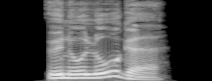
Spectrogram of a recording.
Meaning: enologist / oenologist (male or of unspecified gender)
- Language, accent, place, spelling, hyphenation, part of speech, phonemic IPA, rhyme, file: German, Germany, Berlin, Önologe, Öno‧lo‧ge, noun, /ønoˈloːɡə/, -oːɡə, De-Önologe.ogg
